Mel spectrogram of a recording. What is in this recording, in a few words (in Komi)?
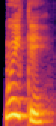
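"мыйті", Komi, female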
